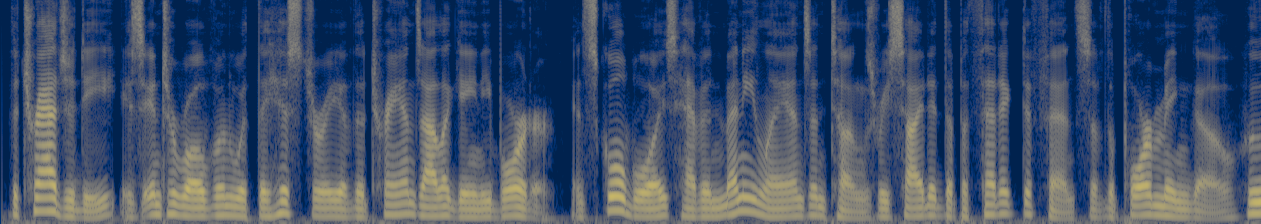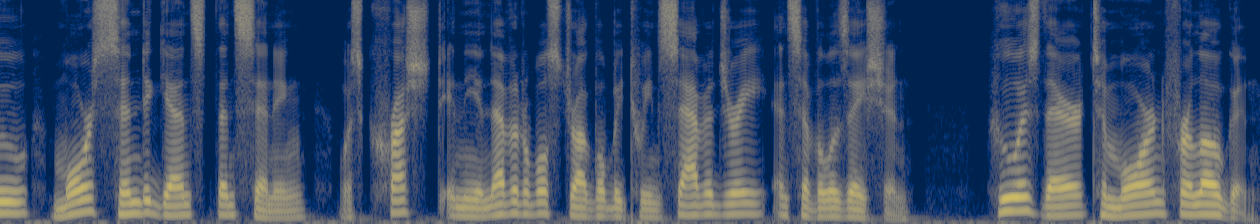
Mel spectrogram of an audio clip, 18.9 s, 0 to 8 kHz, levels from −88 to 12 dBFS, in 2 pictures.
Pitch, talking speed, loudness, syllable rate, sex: 115 Hz, 160 wpm, -19 LUFS, 5.2 syllables/s, male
